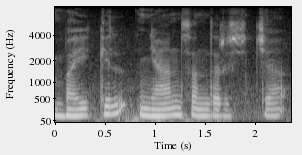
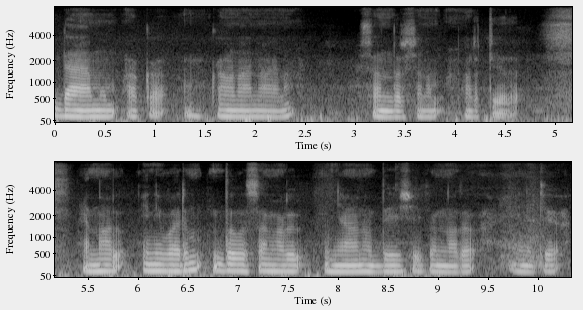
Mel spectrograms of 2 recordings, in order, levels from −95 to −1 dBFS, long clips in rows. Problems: none marked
